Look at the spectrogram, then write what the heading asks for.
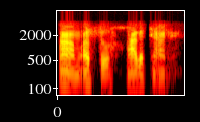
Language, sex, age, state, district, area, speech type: Sanskrit, male, 18-30, Karnataka, Mandya, rural, conversation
